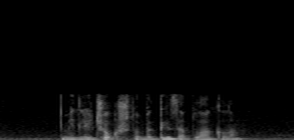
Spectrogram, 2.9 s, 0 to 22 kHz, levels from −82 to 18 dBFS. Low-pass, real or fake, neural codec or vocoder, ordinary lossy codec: 7.2 kHz; real; none; MP3, 64 kbps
